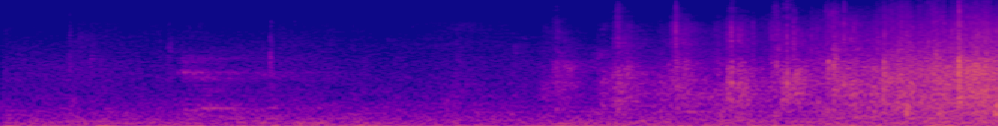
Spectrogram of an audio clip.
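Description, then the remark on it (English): Applause from a concert audience starts scattered and quiet, then swells into a dense, steady clapping that grows louder over several seconds. The applause is for conductor Andris Nelsons and the City of Birmingham Symphony Orchestra after Don Juan by Richard Strauss. “Well, that applause is for Andris Nelsons, who now conducts the City of Birmingham Symphony Orchestra in Don Juan by Richard Strauss.”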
